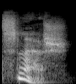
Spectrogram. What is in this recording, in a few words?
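"slash", British English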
